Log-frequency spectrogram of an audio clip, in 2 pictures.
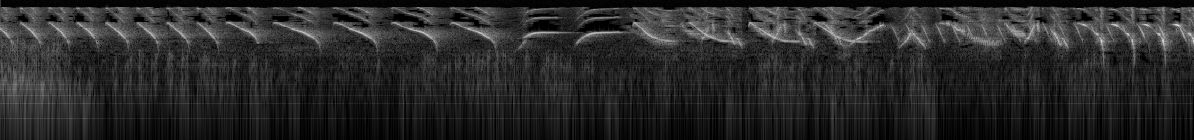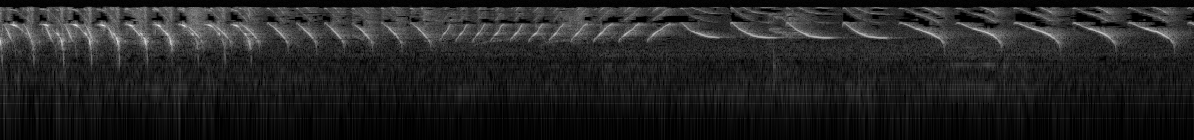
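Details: Powerful canary training song: series of sharp downward-swept chirps repeated several per second, speeding into dense trills, then slowing again, with faint low noise behind.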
